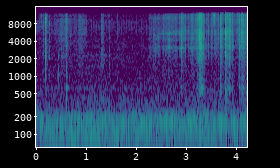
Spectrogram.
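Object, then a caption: Bar of soap. A solid, round soap disc with a blue-painted top is held in the hand and scraped with a utility knife blade down to the white and pink soap underneath. Short, bright, dry scraping strokes crackle over a steady, quiet low hum, and a few of the later strokes are louder.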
